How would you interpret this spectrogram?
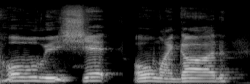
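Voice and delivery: very slow, drawn-out, stunned, mind-blown freak-out. Retelling how the other speaker just went off: imitating someone freaking out. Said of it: "You really just went off right there".

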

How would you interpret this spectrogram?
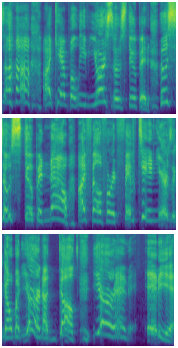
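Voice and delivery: very high, loud, mocking, taunting shout.

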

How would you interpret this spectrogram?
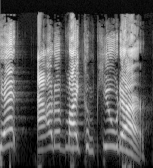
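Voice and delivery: acted-out high, frustrated, fed-up screaming fit. Speaker pictures the other person in bed, screaming at the computer; mock screaming. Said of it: "screaming at the computer".

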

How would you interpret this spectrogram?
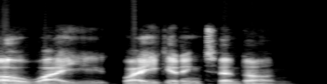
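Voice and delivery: acted matter-of-fact voice. Describing teasing a partner in bed, the speaker acts out the line: mock matter-of-fact. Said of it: "do it in a matter of fact way".

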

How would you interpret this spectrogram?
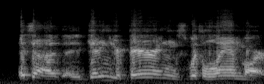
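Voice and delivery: bearings stressed and drawn out. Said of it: "Emphasis on bearings".

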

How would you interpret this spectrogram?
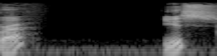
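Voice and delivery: New Zealand bloke accent. Showing how a Kiwi bro talks compared to an Australian bro: New Zealand accent. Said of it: "Kiwi bro is like".

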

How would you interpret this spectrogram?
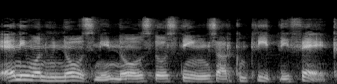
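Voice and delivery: put-on Italian accent. Reading a model's quoted words about being smeared: Italian accent as Ambra Gutierrez. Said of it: "the Italian accent when he's talking about Ambra Gutierrez".

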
